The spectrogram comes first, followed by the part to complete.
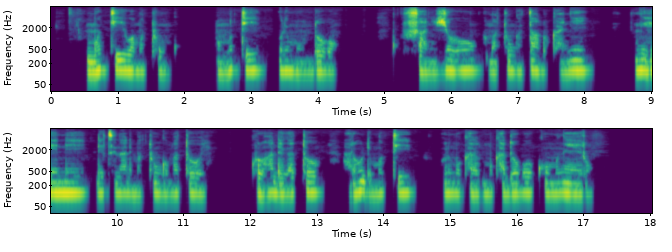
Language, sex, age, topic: Kinyarwanda, male, 18-24, agriculture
